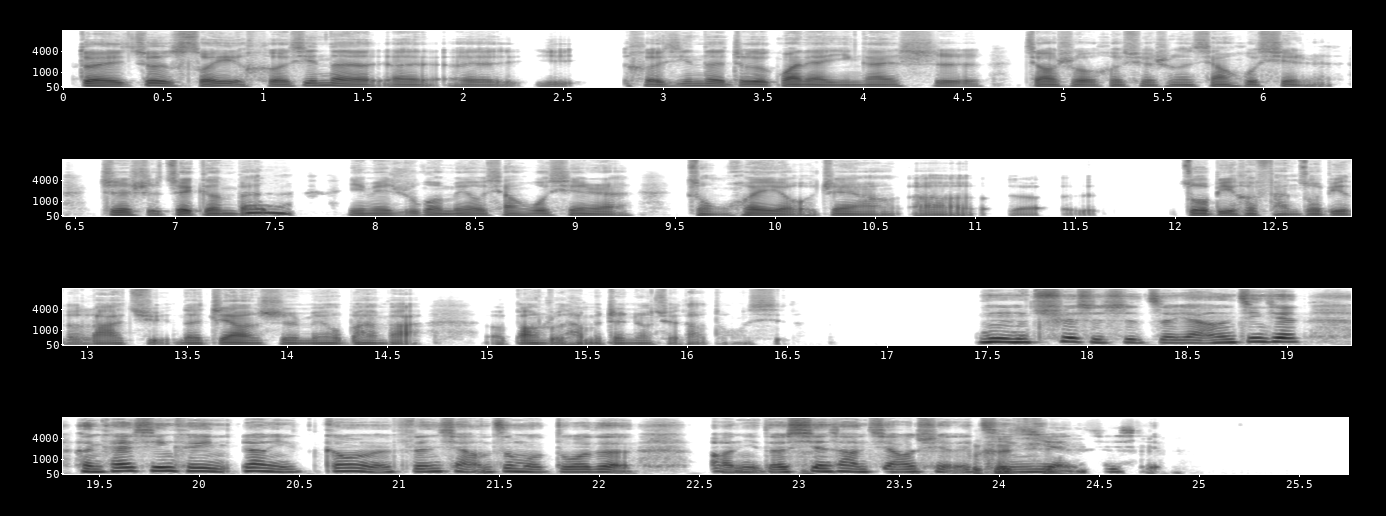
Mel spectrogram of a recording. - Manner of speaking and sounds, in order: tapping; chuckle
- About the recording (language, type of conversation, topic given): Chinese, podcast, 你怎么看现在的线上教学模式？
